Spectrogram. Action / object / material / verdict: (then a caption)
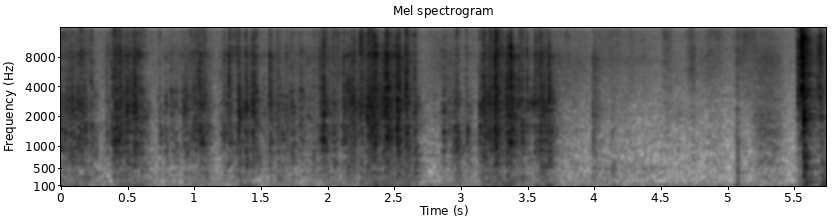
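tap / mechanical keyboard with plastic keycaps / plastic / none. Long nails tap across the plastic keycaps of a black Razer full-size mechanical gaming keyboard resting on a wooden desk. Bursts of bright, clacky keystrokes come in quick flurries, with short pauses in between. Softer isolated taps follow, ending in one sharp, loud click near the end.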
